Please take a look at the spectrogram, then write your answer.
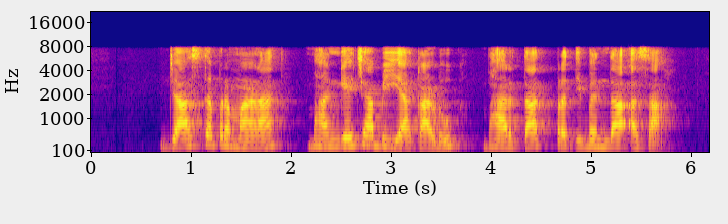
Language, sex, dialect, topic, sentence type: Marathi, female, Southern Konkan, agriculture, statement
